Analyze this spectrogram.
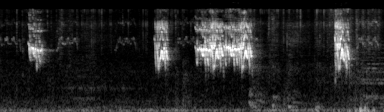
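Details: Budgerigar chirps spaced apart: a short bright note, a brief squawky chirp, a longer half-second burst of scratchy warbling, then one more sharp chirp over quiet background.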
